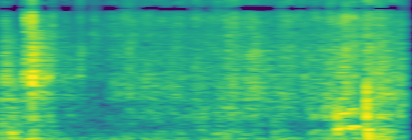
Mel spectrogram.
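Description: Quiet handling noise at a table: a short tap about a quarter second in, then faint light rustling and soft ticks of cards and packaging being handled.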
